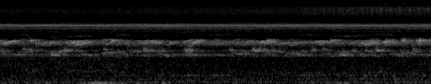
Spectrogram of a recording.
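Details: Coquíes calling together in the hills of Jayuya, Puerto Rico, as the sun sets after rain. Their chirps pulse in a thick, rippling chorus beneath a steady high insect buzz, with brief low bumps.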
